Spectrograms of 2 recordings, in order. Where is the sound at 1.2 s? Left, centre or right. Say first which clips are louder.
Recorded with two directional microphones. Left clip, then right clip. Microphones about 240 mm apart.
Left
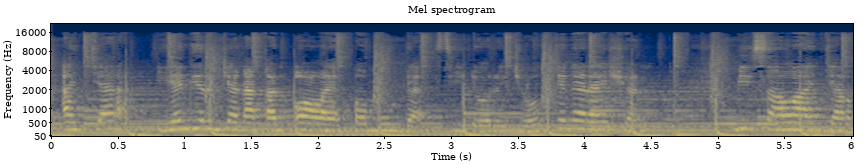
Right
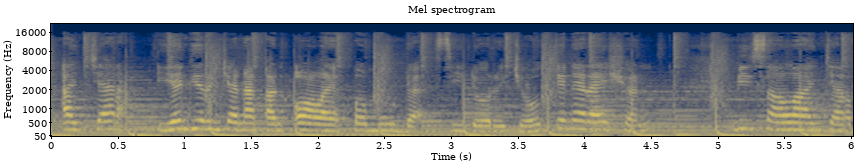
Right 3 dB; right.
